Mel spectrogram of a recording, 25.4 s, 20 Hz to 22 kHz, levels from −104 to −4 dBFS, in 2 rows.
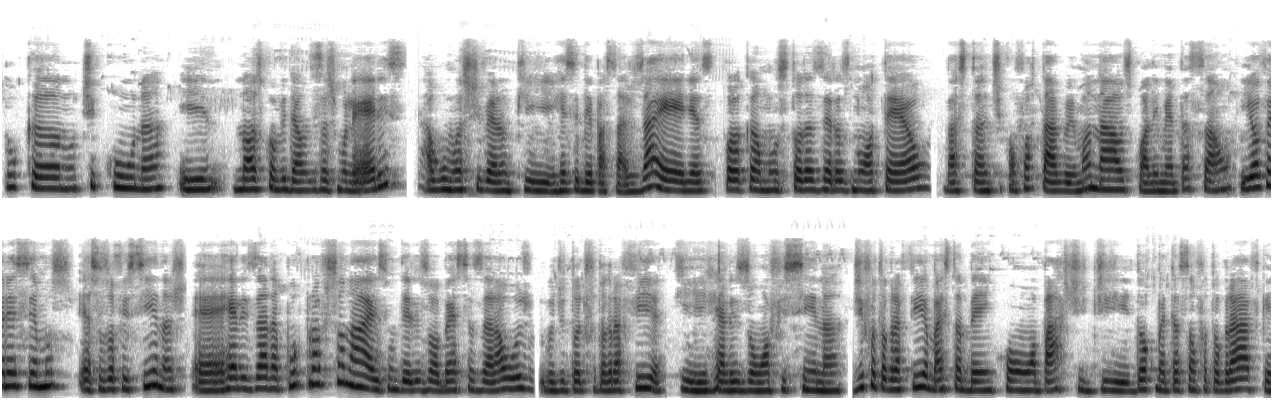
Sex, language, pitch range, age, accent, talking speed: female, Portuguese, 185-215 Hz, 50-69, Brazilian, 130 wpm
